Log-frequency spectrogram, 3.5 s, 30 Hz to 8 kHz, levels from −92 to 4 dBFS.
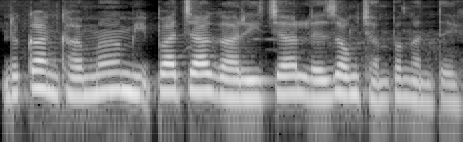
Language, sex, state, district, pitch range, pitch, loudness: Wancho, female, Arunachal Pradesh, Longding, 175-215 Hz, 200 Hz, -13 LUFS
